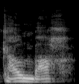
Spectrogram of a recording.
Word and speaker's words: Kalmbach: So here, Herbert Kalmbach, I pronounce it the German way, was an American attorney and banker.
